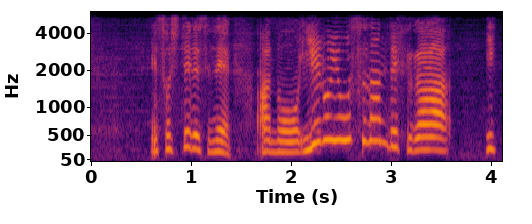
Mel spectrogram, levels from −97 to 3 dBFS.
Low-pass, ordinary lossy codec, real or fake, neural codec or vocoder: 5.4 kHz; none; fake; codec, 44.1 kHz, 2.6 kbps, SNAC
